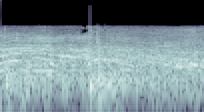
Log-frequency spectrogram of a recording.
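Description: A wrestler slammed down onto the ring canvas, making a heavy thud on the ring right at the start, over the crowd's constant shouting.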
